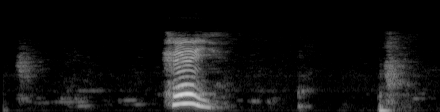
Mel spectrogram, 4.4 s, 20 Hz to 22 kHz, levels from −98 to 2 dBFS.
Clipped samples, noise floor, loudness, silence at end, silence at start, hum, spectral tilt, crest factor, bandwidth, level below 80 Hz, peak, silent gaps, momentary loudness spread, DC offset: under 0.1%; -84 dBFS; -24 LUFS; 0.45 s; 1.65 s; none; -6 dB/octave; 22 dB; 6.8 kHz; -60 dBFS; -10 dBFS; none; 23 LU; under 0.1%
